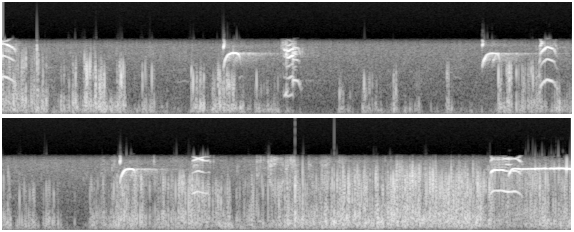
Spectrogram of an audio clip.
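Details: A hoary marmot at Lake Louise, Banff, gives loud, sharp, high whistles, repeated every few seconds over steady background noise.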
